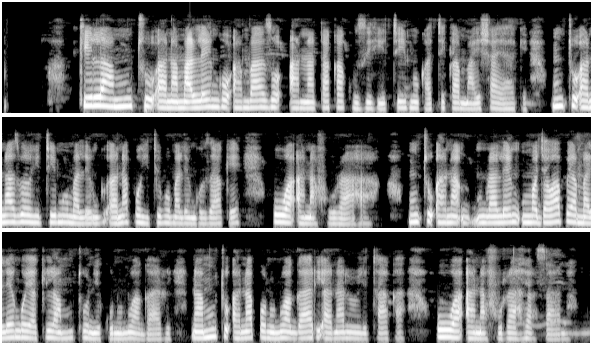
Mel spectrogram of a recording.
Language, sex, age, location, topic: Swahili, female, 18-24, Kisumu, finance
